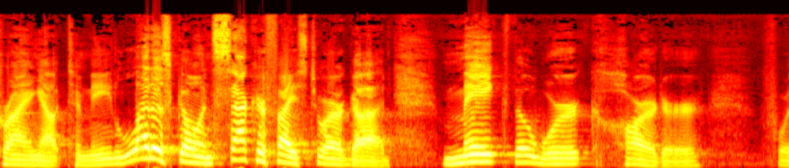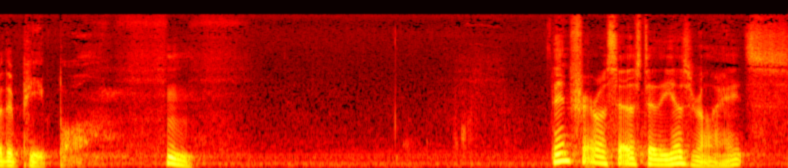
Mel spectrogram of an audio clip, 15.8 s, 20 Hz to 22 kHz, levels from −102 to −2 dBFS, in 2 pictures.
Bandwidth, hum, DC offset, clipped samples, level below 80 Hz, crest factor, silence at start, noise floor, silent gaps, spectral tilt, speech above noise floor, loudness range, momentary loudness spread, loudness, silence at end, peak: 16 kHz; none; under 0.1%; under 0.1%; -54 dBFS; 16 dB; 0 s; -52 dBFS; none; -4.5 dB/octave; 38 dB; 22 LU; 20 LU; -14 LUFS; 0.05 s; 0 dBFS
